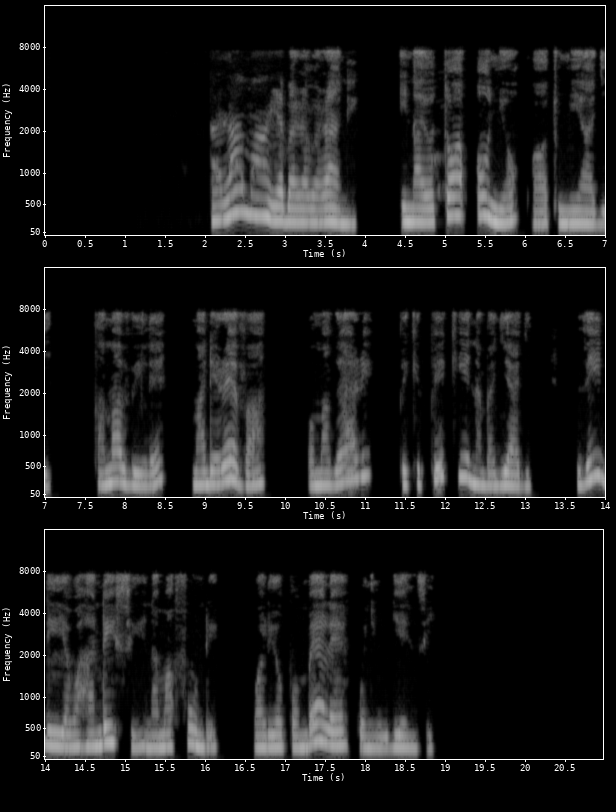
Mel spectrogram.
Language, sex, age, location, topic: Swahili, female, 18-24, Dar es Salaam, government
